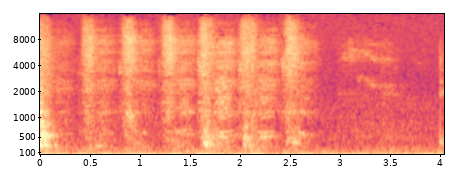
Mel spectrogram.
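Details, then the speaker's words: Rapid repeated "machine gun" sneezes from a small animal, about seven short, sharp, evenly spaced sneezes, after which he runs out of the room. "you hear that on do the machine gun sneeze oh he's now run out of the room"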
